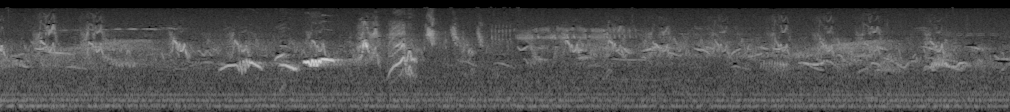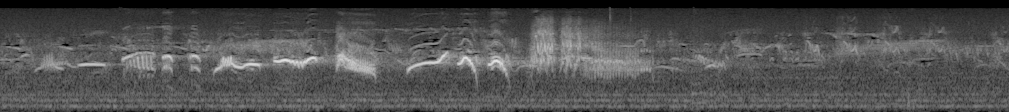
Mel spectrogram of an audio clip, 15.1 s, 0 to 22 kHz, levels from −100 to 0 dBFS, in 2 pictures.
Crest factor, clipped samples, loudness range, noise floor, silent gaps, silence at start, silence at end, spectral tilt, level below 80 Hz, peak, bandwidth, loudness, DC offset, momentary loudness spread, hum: 20 dB; under 0.1%; 19 LU; -45 dBFS; none; 0 s; 0 s; 2 dB/octave; -80 dBFS; -6 dBFS; 16 kHz; -20 LUFS; under 0.1%; 24 LU; none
